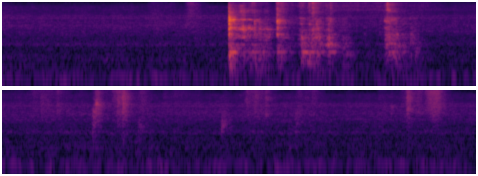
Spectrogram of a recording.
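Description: Small stainless steel saucepan of water set down on a gas stove's burner grate with a sharp metallic clank that rings briefly, followed by a couple of lighter knocks and a few faint ticks as it is settled.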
